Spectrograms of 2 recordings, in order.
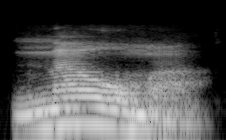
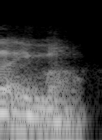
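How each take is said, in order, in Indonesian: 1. Vokal setelah 'Na' adalah 'o'. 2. Vokal setelah 'Na' adalah 'i'. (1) "ini bisa dibaca O" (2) "bukan Naimah"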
